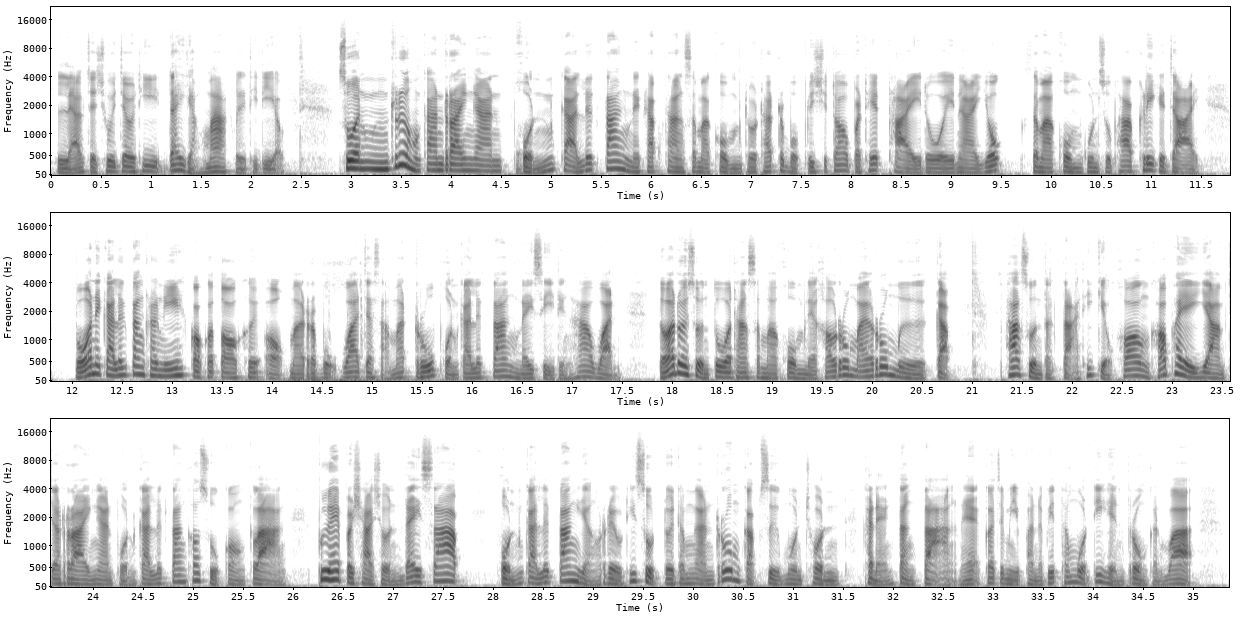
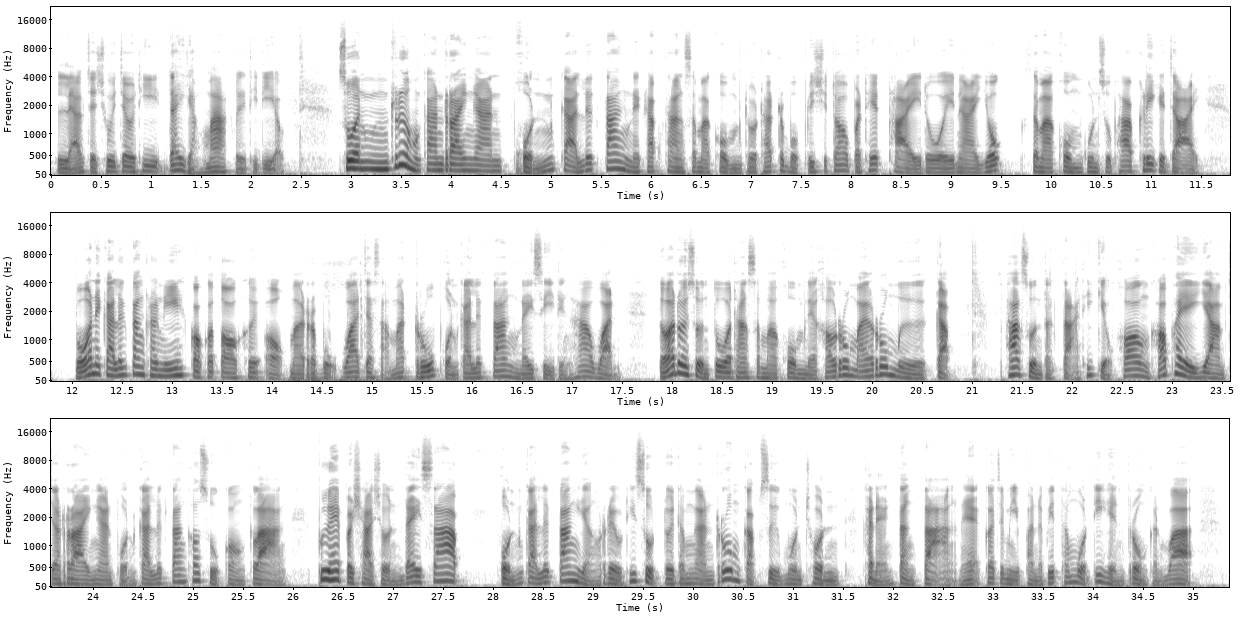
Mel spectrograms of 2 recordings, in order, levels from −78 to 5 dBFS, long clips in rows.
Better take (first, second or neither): neither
